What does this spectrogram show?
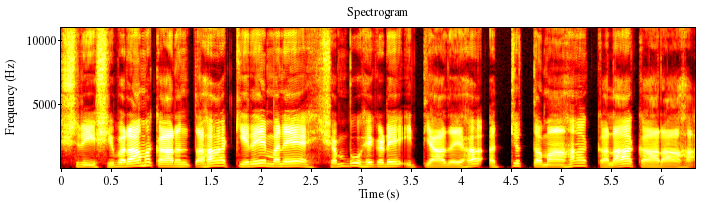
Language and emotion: Sanskrit, neutral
